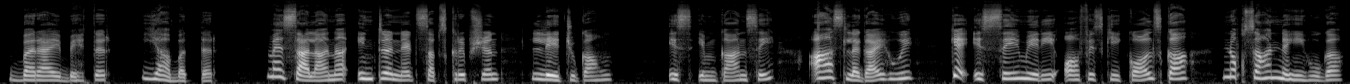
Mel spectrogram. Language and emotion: Urdu, fearful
